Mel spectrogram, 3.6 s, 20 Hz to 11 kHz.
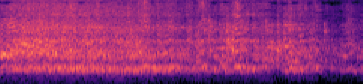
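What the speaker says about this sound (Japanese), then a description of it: "ここでは七面鳥200羽が飼育されています。" Dense chorus of turkeys gobbling inside a poultry house of about 200 birds in Monzen, Wajima, Ishikawa, loud and continuous throughout with many overlapping calls.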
